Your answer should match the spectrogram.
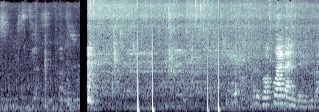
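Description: A spoon stirring shredded cassava in an aluminium pot, clinking sharply against the pot four times, over a steady sizzle of oil frying in a pan. The sizzle starts abruptly a little under two seconds in, after a low room hush.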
